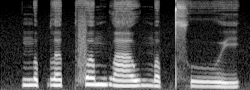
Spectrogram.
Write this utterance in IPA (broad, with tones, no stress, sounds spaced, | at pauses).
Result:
n̪ ɐ˧ p̚ l ɐ˧ t̚ f ɐ˥ m w aː˨˧ w m ɐ˨˥ p̚ t͡sʰ uː˨˩ j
